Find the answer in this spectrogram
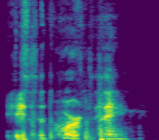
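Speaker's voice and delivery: soft, breathy whispered aside. Leaning toward a character to explain a bow: whispering. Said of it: "kinda try to whisper".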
